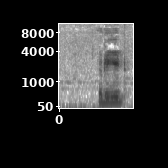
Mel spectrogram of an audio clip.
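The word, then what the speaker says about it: read: रीड, रेड, spelling वही होती है, लेकिन रीड रेड पढ़ते हैं, तो आई हैव नॉट रेड, तुम्हारे के लिए योर लेटर, फुल स्टॉप।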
